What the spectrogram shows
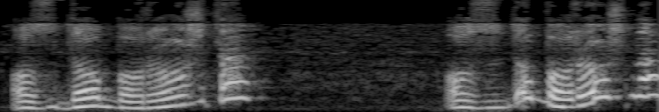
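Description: A woman's voice: expressive, moderate pace, a little mellow, breathy edge. A woman voicing a boastful, hot-headed male rooster in a children's storybook. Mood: indignant. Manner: boastful, shrill.

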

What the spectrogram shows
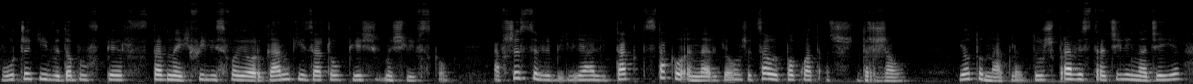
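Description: A woman reads a children's tale aloud at a measured pace. Her voice is very dark and mellow, with a gravelly fry under the words. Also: medium pitch. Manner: measured storytelling. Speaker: audiobook narrator. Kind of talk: scripted narration.

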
